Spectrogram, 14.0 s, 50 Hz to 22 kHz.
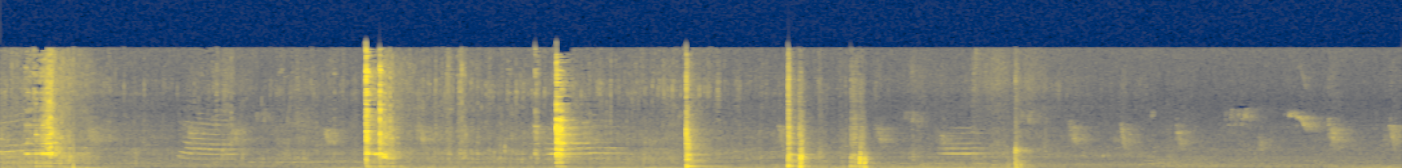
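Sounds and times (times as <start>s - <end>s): metal ladle clinking on wok: 0.0s - 0.9s, 3.6s - 4.2s, 5.4s - 6.2s, 6.8s - 8.8s
cat meowing: 1.8s - 4.0s, 5.3s - 6.6s, 8.9s - 10.4s.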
